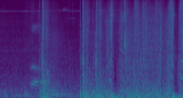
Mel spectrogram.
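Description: Gunfire in a first-person shooter video game, including a DMR rifle: continuous rapid bursts and crackling shots with a louder intensifying stretch after the first seconds.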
